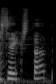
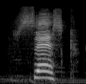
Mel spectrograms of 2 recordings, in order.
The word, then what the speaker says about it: Cesc: Però senyors de la Sexta, Telecinco i Televisió Espanyola, que no és tan difícil, home, que es pronuncia Cesc, com si fos AMS, joder!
